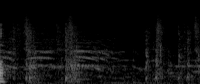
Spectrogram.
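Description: A lull in the commentary: faint, distant voices over low field ambience.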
